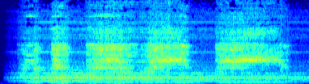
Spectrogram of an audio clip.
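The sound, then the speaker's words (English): A metal dental drill carving fossilized mammoth ivory: a steady high whine with strong harmonics, broken by four gritty grinding passes as the bit bites into the ivory. “That's the sound of a dental tool.”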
